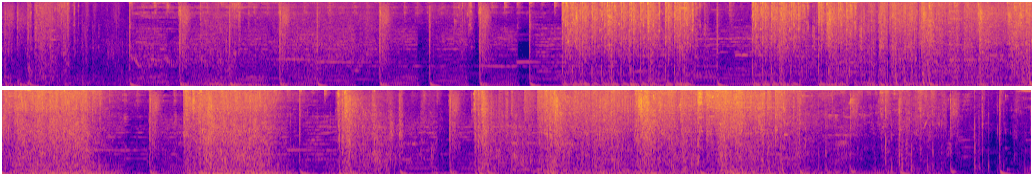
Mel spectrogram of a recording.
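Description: A minigun fires in rapid, dense bursts amid the chaotic noise of a naval battle in the video game Skull and Bones, with intermittent loud volleys over the busy game soundscape.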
